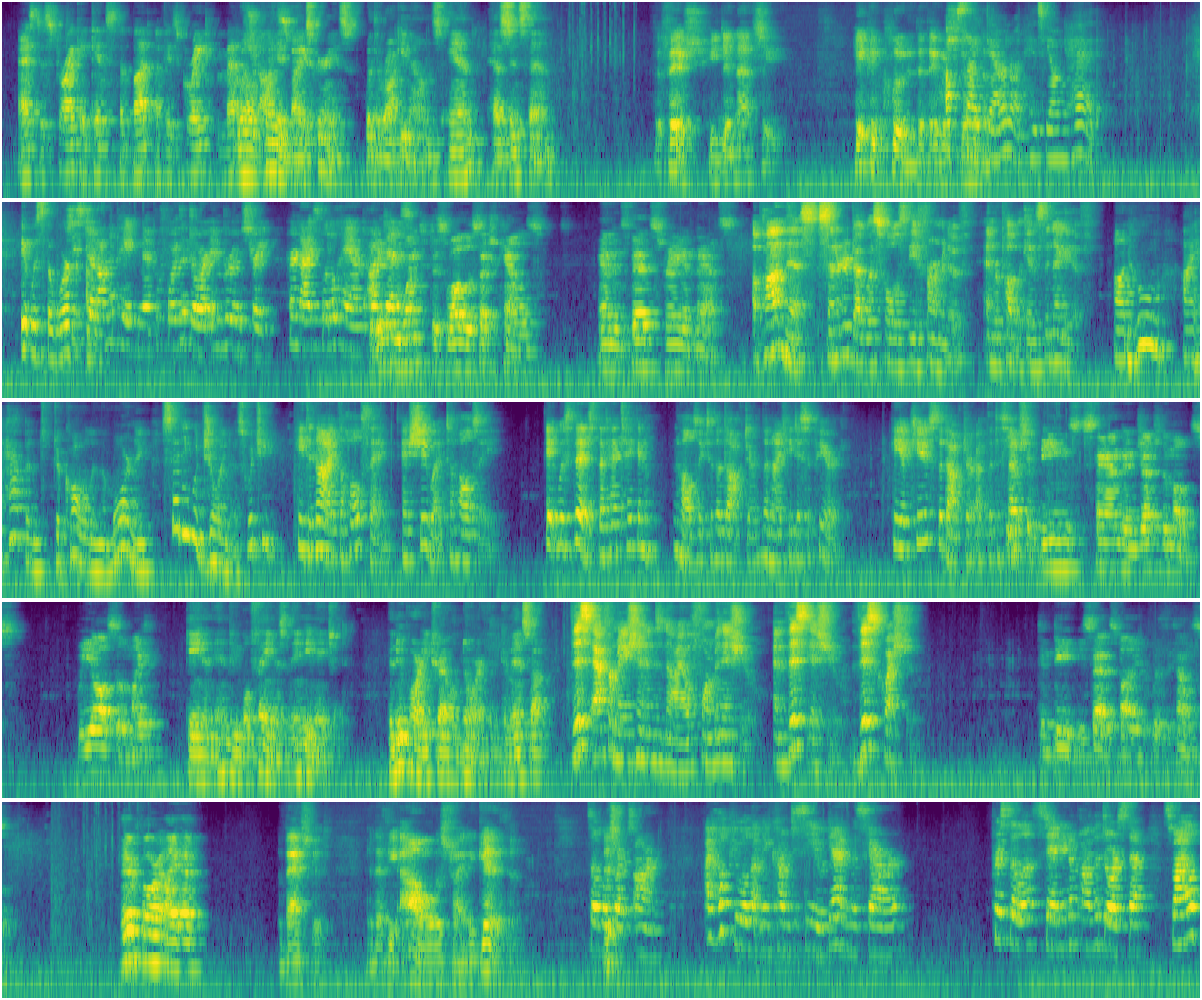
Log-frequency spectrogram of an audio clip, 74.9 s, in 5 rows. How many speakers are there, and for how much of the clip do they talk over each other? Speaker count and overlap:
9, about 5%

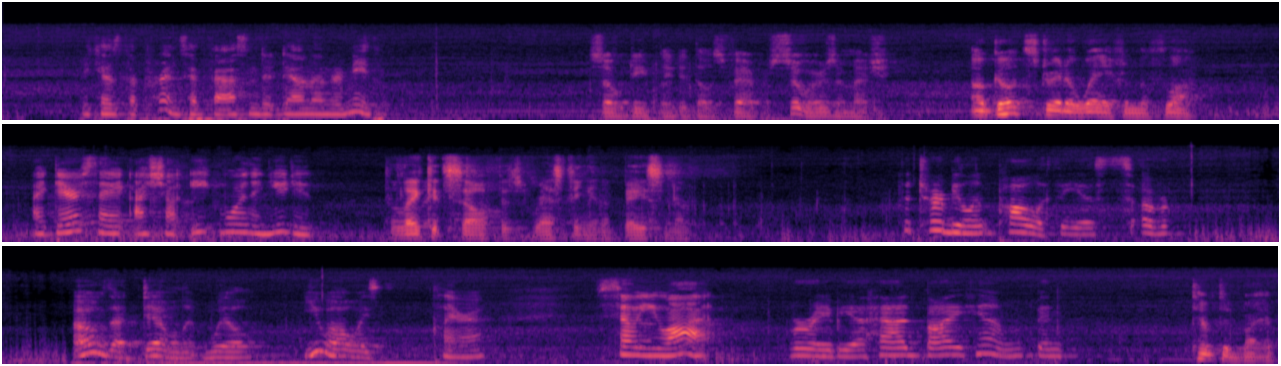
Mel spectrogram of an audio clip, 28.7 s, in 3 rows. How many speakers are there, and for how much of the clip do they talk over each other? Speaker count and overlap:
7, no overlap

